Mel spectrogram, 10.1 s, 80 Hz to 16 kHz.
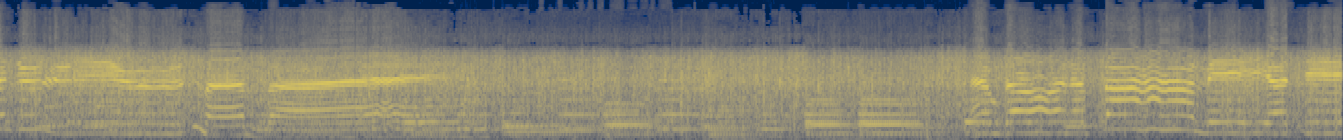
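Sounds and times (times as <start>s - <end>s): woman singing: 0.0s - 3.8s, 7.2s - 10.0s
piano accompaniment: 0.0s - 10.0s
record surface hiss: 0.0s - 10.0s.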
